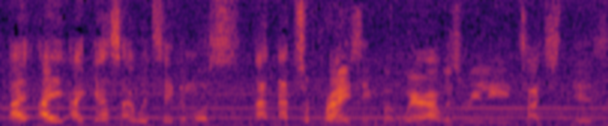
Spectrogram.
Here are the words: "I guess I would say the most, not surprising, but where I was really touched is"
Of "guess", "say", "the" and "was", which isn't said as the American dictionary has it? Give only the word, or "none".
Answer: none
